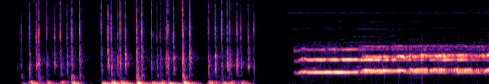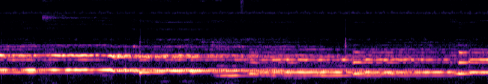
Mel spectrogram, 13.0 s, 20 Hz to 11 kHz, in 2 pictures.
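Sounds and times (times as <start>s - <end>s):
keyboard typing clatter: 0.2s - 3.4s.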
